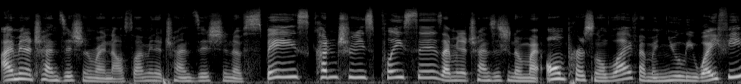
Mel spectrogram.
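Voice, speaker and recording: A woman speaks in an animated tone at a fairly quick pace, with hardly any pauses. Her pitch sits mid-range for a woman but swings very widely. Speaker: lifestyle podcast host. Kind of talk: solo monologue to camera. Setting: home studio. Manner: fast.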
